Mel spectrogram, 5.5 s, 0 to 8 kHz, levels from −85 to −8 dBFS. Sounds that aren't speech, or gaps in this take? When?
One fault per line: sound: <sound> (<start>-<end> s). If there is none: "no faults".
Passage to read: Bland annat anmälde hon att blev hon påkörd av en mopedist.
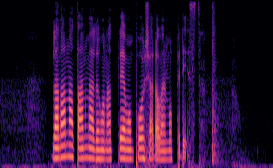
sound: thud (4.2-4.5 s)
